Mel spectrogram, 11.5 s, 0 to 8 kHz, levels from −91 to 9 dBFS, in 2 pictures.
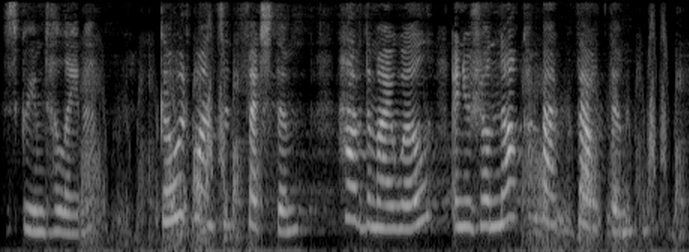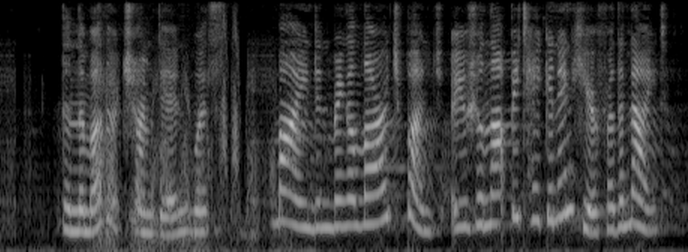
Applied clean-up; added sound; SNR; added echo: neural separator model SepFormer DNS4.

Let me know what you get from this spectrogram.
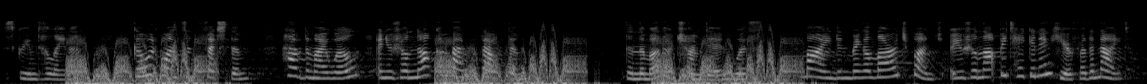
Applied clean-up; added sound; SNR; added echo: none; Scratching (performance technique); -3 dB; reverberation time 2.4 s.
